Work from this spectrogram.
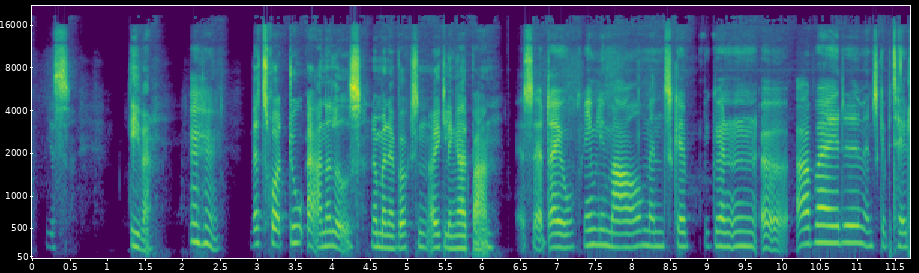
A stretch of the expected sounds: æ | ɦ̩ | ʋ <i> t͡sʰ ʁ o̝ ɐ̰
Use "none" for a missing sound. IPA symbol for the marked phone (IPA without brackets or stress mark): æ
